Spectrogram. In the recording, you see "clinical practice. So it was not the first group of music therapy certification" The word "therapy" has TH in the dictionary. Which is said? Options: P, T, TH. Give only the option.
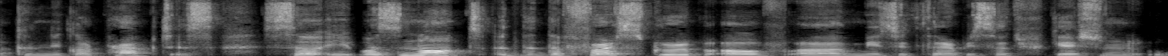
TH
